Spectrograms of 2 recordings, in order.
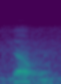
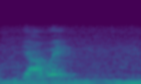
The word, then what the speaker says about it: Yahweh: O sea, las letras hebreas Yud, Kei, Vav, Kei, que posiblemente se pronunciaban Yahweh.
